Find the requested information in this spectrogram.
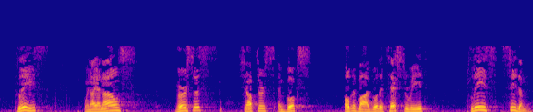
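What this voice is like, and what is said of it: Mexican accent. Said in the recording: “I do have a Mexican accent.”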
